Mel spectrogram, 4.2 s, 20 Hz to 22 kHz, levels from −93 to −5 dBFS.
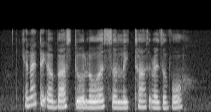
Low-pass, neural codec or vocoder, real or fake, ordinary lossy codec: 7.2 kHz; none; real; none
